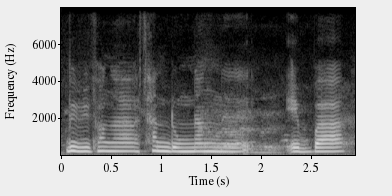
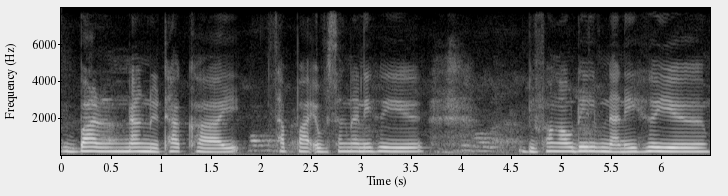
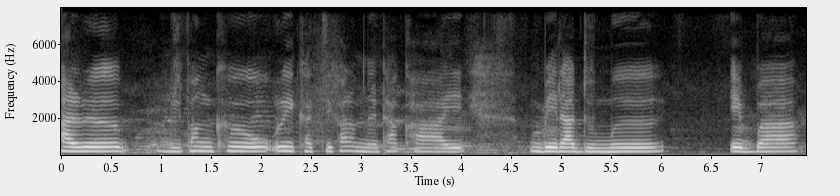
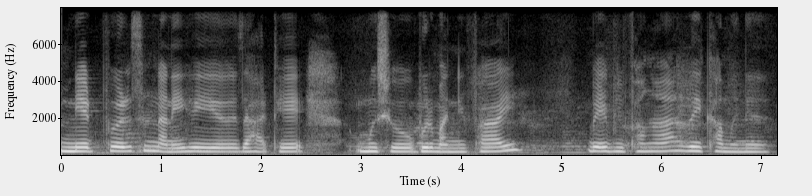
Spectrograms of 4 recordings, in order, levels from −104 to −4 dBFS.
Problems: none marked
